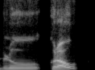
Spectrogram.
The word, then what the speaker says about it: Blue Crow: Y, y bueno, aparece la oportunidad de, vincularte al, al, Club Deportivo Leganés más bien vincularte a, Blue Crow, que lo he dicho mal eh, la primera vez, eh, así que corrijo, haga la redundancia.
